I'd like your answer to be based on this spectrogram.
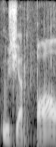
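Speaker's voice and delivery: put-on strong Scottish accent. Retelling what a Scottish man kept asking about a pal, Scottish accent. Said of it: "this is really Scottish dude".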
